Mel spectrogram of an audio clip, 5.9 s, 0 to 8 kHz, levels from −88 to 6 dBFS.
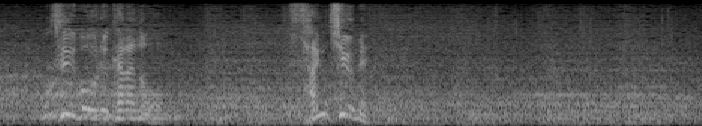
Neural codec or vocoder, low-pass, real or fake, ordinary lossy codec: vocoder, 24 kHz, 100 mel bands, Vocos; 7.2 kHz; fake; none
